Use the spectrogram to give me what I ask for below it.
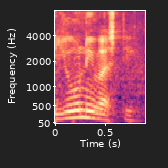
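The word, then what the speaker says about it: university: क्यों लगा है, क्योंकि यहाँ पर जो इसका प्रोनाउंसिएशन है यू से शुरू होता है, यूनिवर्सिटी, तो यहाँ पर ये ऐसे शुरू होता है जो कि वाई देती है हमारी यह की आवाज़ ज़्यादातर, तो इसलिए क्या है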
